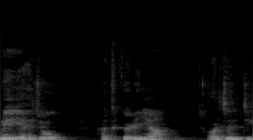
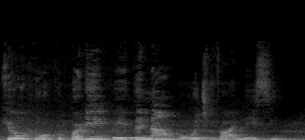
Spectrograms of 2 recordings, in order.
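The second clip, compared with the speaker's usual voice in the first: raised, louder recital of the verse; poem recitation; 5 semitones higher, 5 dB louder than usual. Acted. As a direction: declaim the line like a poet. Teacher recites poem line. (कविता पाठ का स्वर)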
